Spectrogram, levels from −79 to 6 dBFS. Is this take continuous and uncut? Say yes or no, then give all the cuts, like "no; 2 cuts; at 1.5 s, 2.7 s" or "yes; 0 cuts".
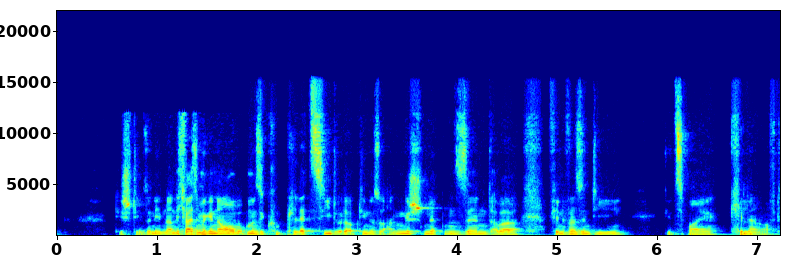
yes; 0 cuts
